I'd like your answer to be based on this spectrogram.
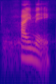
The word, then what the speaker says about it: Jaime: Yeah, well, you know, Jamie, you spell your name Jamie, but you pronounce it Jaime? – Jaime. – Yeah, Jaime. So the J's like an H.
